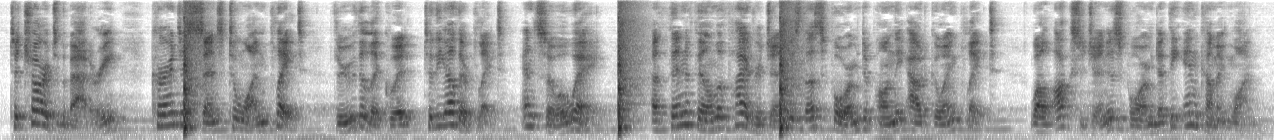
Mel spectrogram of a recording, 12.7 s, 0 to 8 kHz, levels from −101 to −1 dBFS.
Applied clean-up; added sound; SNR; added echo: none; Snare drum; 0 dB; reverberation time 0.3 s.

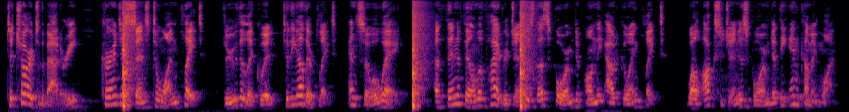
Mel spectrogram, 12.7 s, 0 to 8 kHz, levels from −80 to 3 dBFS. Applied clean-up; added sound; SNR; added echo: classical method WPE with log-MMSE.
